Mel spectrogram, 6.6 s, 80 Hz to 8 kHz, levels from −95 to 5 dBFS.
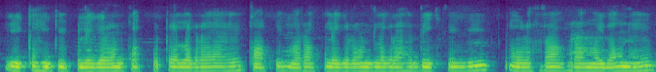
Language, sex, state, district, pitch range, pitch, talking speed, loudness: Hindi, male, Bihar, Sitamarhi, 115-120 Hz, 120 Hz, 190 wpm, -16 LUFS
